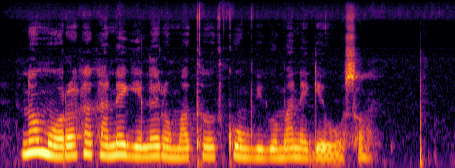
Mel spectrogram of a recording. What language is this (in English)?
Luo (Kenya and Tanzania)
